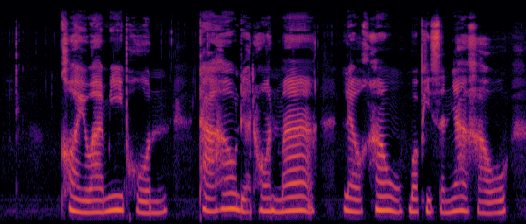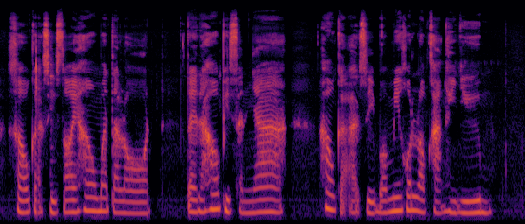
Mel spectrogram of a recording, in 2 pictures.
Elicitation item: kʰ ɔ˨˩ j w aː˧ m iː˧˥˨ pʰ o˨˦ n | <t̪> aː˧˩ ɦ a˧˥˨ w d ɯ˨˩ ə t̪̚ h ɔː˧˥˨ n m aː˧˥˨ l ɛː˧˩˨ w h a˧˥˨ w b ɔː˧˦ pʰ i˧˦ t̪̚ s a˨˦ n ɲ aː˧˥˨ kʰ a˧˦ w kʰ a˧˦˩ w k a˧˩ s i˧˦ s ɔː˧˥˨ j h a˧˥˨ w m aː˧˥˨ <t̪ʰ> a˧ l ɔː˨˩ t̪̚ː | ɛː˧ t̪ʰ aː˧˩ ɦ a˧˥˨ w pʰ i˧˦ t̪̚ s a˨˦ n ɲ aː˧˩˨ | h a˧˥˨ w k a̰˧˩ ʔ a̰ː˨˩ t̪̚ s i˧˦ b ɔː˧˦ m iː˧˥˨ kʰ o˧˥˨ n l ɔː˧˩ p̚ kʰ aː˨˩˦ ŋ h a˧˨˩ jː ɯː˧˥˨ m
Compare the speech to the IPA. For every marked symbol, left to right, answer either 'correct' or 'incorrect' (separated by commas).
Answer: incorrect, incorrect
